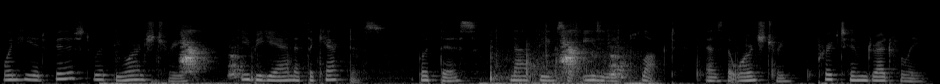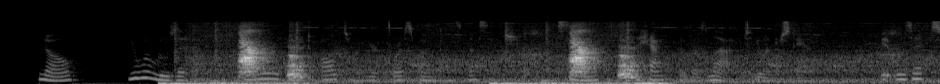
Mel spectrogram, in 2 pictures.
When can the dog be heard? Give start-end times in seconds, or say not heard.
0.9-2.5, 4.8-6.5, 10.9-12.5, 14.2-16.1.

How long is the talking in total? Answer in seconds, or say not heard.
19 s.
